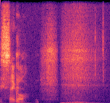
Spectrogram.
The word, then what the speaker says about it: Sigil: sigil just so bad hard g sigel like gif yeah no uh uh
